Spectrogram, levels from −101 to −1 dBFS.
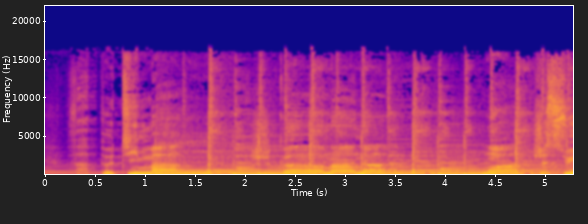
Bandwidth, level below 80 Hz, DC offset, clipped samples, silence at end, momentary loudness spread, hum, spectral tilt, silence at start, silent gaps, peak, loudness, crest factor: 17 kHz; -26 dBFS; under 0.1%; under 0.1%; 0 s; 6 LU; none; -5.5 dB/octave; 0 s; none; -2 dBFS; -17 LUFS; 14 dB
